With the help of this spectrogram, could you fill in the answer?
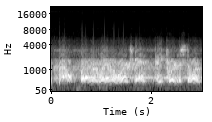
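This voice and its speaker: A man's voice: medium pitch, lively intonation, fast talker, highs cut off. A middle-aged man chatting casually in a group over a noisy, boxy radio link with echo.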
